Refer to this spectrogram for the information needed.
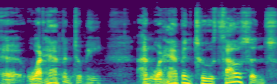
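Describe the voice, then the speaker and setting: At a fairly slow pace, a man with a Spanish accent talks at a very deep, low pitch. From Cuba. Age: 70s. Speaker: political commentator. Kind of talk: political monologue. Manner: halting, many fillers.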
